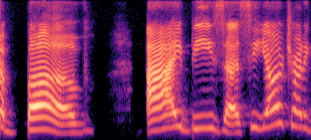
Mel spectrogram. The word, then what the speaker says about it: Ibiza: Ibita? Is that how you pronounce Ibita? Ibiza? Okay.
